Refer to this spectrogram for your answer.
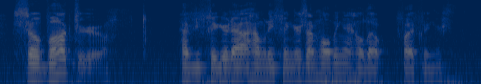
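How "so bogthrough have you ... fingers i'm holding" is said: ordinary delivery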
